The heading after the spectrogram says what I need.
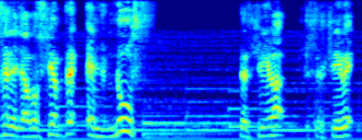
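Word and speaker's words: nous: A esa razón se le llamó siempre el nus. se escriba se escribe n o u y el nus es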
